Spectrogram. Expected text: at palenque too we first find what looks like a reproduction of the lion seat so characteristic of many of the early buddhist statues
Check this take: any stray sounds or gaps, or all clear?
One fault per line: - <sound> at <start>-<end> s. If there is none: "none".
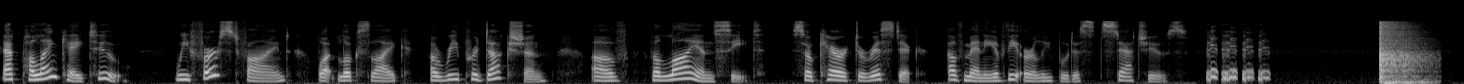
- laugh at 12.1-12.7 s
- thud at 13.8-14.4 s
